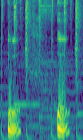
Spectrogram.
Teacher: oo is a high back rounded vowel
